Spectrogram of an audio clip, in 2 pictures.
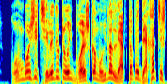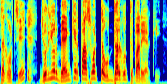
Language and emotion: Bengali, disgusted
